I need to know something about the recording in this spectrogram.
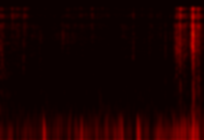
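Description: Garden pruners snipping through a plant stem once: a single sharp click near the end, with only faint handling noise before it.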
